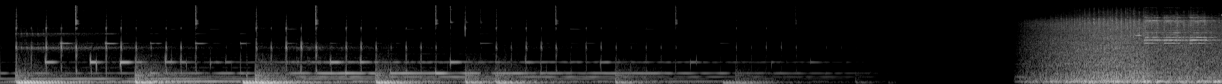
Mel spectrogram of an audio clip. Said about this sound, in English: Hanoi is an extremely loud city. A tide of motorbikes and SUVs flood the streets every day. Their ever-blowing horns competing with pneumatic drills, babbling markets, and squawking chickens for attention.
